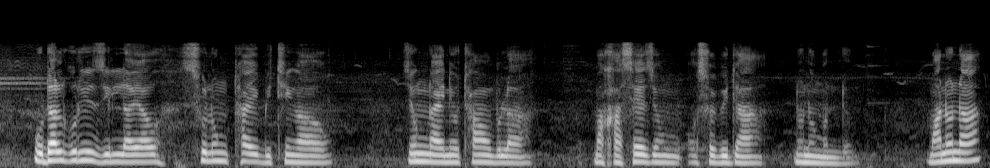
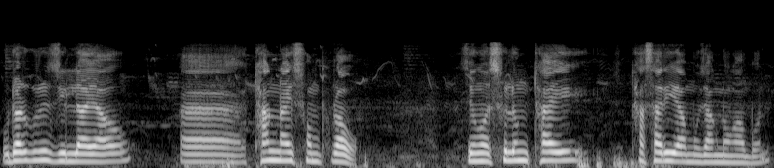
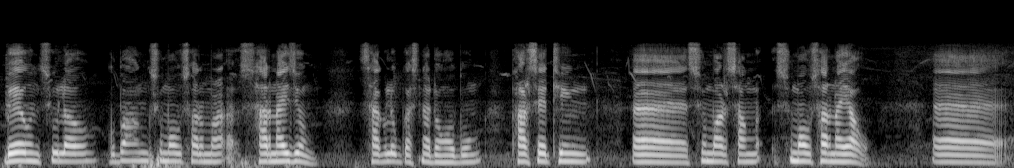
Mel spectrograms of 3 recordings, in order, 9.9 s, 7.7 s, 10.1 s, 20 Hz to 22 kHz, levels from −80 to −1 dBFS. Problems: none marked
